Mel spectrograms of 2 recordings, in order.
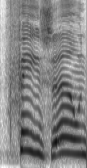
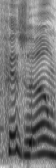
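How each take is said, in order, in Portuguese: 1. A primeira sílaba mantém o ditongo 'ei' completo. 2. A primeira sílaba perde o 'i', falando 'fe'.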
